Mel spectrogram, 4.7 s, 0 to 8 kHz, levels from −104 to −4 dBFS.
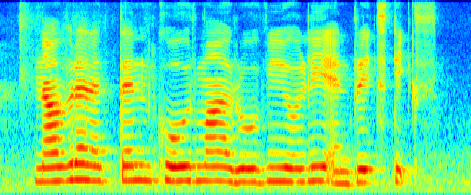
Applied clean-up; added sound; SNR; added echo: none; none; none; none.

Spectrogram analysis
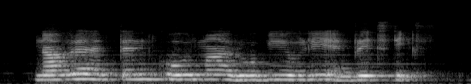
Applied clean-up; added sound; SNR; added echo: neural separator model SepFormer DNS4.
